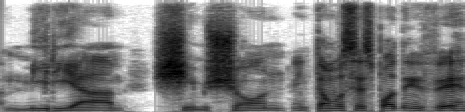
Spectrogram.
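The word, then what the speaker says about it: מרים: o som de A então você tinha mariam sham e esse som mudou para Miriam shimon então vocês podem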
